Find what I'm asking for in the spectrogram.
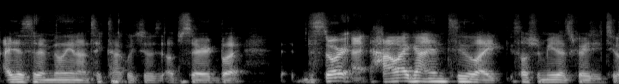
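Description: On a very clean recording with a silent background, a man with an American accent speaks at a fairly quick pace. His fairly low voice has a bright, sharp tone and ordinary pitch variation. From US Midwest, Chicago suburbs. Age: 20s. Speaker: entrepreneur and finance content creator. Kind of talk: casual interview chat.

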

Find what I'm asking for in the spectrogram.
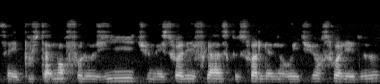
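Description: The man's pitch is fairly high, and he keeps to a moderate pace. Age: 30s. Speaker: long-distance runner and writer. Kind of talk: interview. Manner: halting.

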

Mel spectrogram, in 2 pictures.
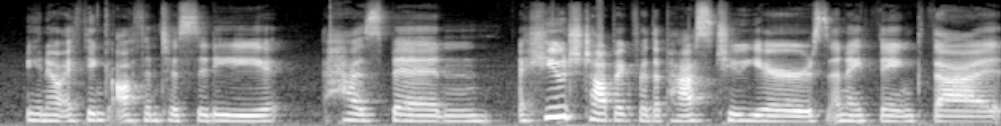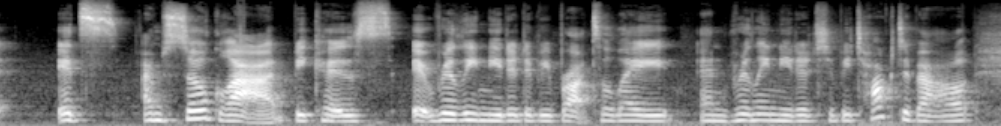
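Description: A woman with a plain, everyday voice at a fairly slow pace. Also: medium pitch for a woman, fairly even intonation. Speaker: podcast host. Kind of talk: casual interview chat.

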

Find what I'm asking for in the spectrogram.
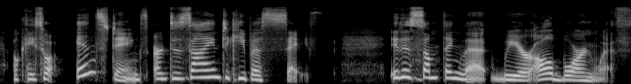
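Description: A woman speaks in a high pitch at a moderate pace with lively intonation. The sound is dry and close, with no echo. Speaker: life coach and parenting podcast host. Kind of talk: advice podcast monologue. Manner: clear and confident.

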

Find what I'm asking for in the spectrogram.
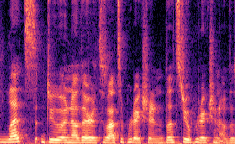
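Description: A woman with an unremarkable speaking voice keeps a fairly low pitch and fairly even intonation. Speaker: podcast host. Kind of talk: casual chat.

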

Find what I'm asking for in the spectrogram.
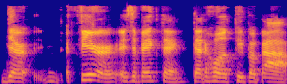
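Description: A woman with a Canadian accent has a normal speaking voice at a medium pitch. She talks at a moderate pace. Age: 50s. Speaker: book publishing coach and speaker. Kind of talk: casual interview.

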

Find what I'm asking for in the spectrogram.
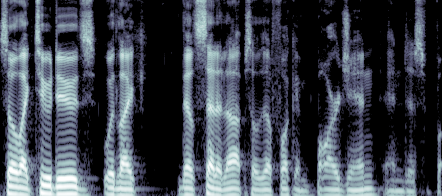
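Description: A man at a very fast pace. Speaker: podcast co-host, performer on stage. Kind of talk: casual banter, crude humor. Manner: animated, profane.

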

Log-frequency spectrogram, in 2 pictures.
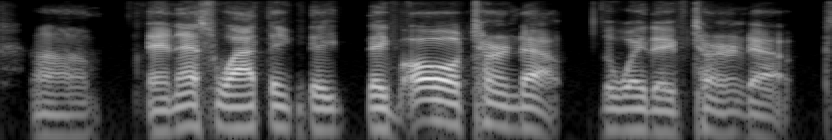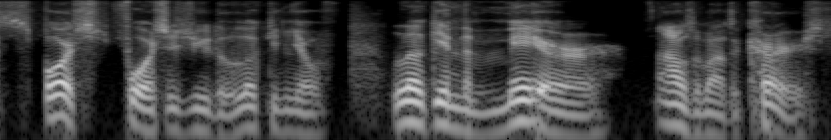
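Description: In an American accent, a man with an unremarkable speaking voice talks at a moderate pace, fairly low in pitch with ordinary variation. His loudness swings widely, and the sound is dry and close with no echo. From Detroit, Michigan. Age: 40s. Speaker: football fan, uncle of an NFL player. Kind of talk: casual chat.

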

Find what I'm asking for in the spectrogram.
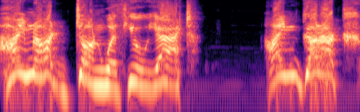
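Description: A man's raspy, put-on character voice, extremely high in pitch and fairly slow in pace. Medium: actual play. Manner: halting, stammering.

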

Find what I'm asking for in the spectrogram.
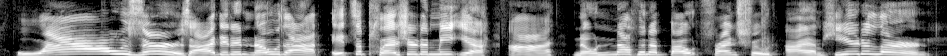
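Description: At a very slow pace, someone uses a put-on character voice with a high pitch. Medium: read story. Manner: folksy, clueless, cheerful.

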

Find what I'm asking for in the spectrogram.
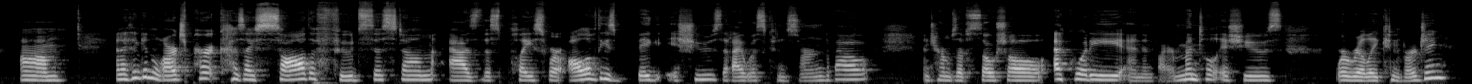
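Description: A woman with a medium pitch and ordinary pitch variation talks at a moderate pace in an ordinary speaking voice. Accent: American. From Iowa, US Midwest. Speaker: sustainable agriculture nonprofit program director. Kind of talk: podcast interview.

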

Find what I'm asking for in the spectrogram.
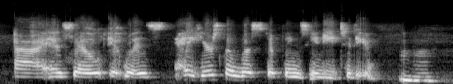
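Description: Over noticeable background noise, a woman with an American accent talks at a moderate pace. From Tennessee. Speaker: hunter. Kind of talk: casual chat.

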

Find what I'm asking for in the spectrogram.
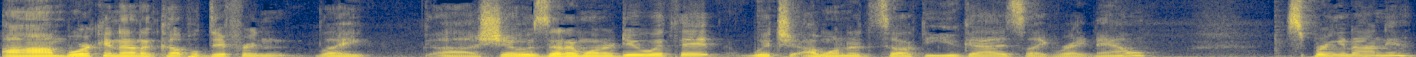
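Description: Speaking fairly quickly with lively intonation, a man has a normal speaking voice pitched fairly high. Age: 30s. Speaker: professional wrestler and toy business owner. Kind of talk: casual chat.

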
